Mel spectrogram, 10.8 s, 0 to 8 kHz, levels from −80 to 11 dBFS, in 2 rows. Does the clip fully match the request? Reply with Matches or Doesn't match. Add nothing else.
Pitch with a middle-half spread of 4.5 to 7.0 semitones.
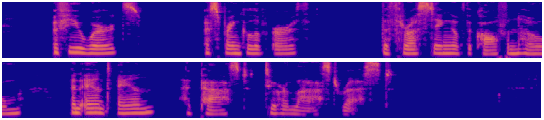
Doesn't match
